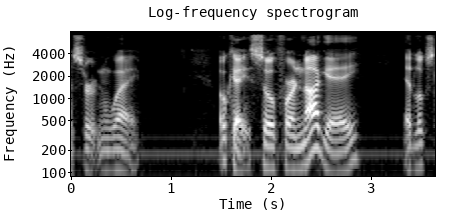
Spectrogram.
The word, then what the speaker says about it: Nage: But with the two tick marks there, that's a voiced, what's called a voiced sound, and so the ke becomes ge.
